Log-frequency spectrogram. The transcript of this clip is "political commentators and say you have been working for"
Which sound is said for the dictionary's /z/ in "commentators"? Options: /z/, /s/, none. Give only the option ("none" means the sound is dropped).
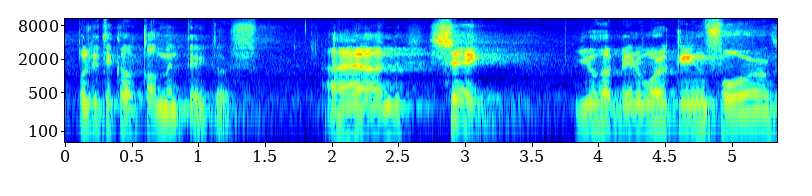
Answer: /s/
